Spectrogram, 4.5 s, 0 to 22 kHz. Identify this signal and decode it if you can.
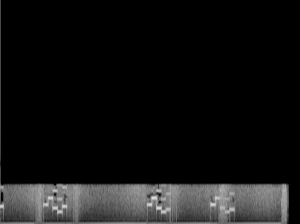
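Five-tone selective call (ZVEI), heard as quick runs of five tones, tones of about 70 ms. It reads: 88637 88635
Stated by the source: Five-tone ZVEI selective call received on an SDR.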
